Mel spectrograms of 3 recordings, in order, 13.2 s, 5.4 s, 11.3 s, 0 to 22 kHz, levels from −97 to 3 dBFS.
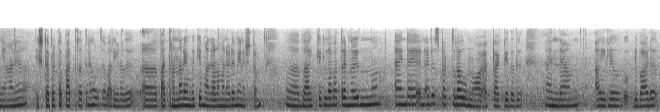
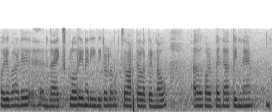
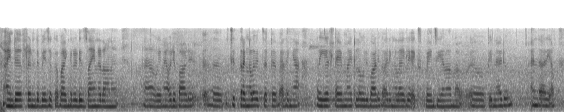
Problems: constant background noise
